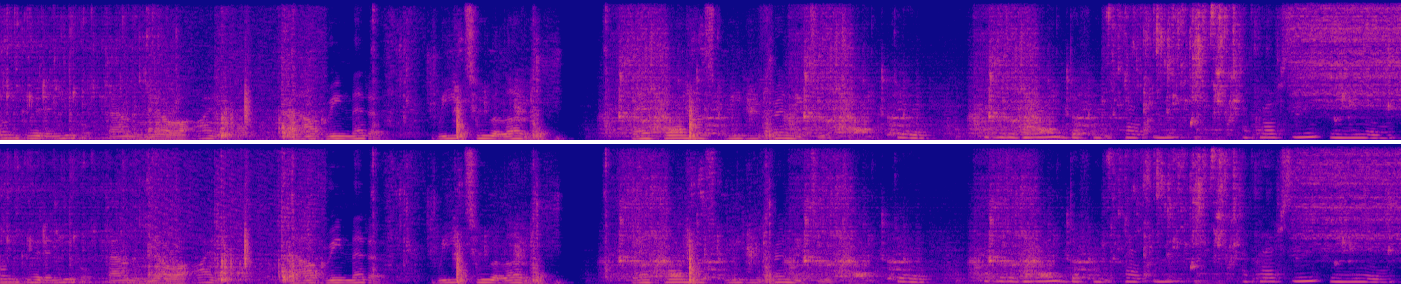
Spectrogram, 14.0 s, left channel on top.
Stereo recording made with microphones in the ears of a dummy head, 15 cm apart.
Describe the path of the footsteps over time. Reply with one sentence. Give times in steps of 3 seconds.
In this clip you hear the footsteps on the right from 0 s, in the centre from 3 s, on the right from 6 s and not at all from 9 s.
